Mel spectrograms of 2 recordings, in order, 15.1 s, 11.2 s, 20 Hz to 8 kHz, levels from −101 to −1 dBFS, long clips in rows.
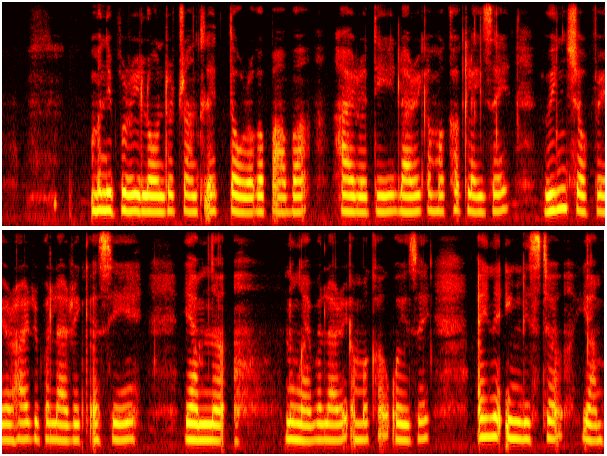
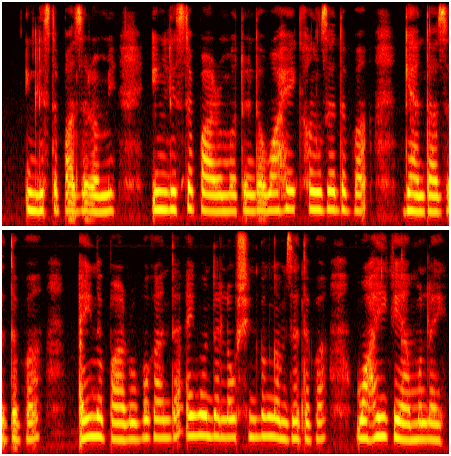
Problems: none marked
